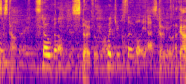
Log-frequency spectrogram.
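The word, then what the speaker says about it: Stouffville: you don't mind me asking how do you pronounce this town stov stov WI stov okay I thought was Stu Phil but my English pronunciation is bit off are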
